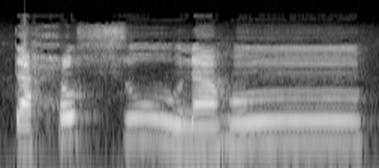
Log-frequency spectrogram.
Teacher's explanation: This meme is followed by a letter ba. So we're going to hold it for 2 rakat. Ikhfa Shafawi.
